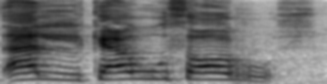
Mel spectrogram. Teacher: Al-kawthar, thar, tha, tha. Like this, you elevate the back part of the tongue when you read Tha, so you make it heavy instead of being light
